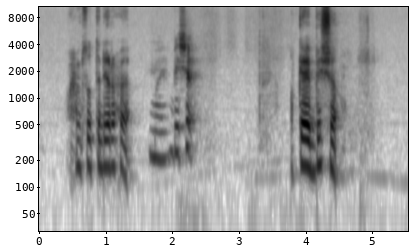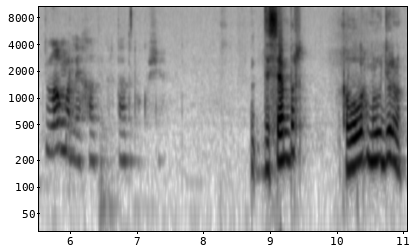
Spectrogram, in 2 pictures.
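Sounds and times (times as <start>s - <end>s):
voices in conversation: 0.4s - 11.0s.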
